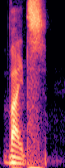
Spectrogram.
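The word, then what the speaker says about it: Waitz: Hace tiempo aquí en Noruega había una, o sea, una campeona de maratón, una mujer que nada, corría mucho maratón, se llama Mete Weitz, pero se escribe igual que Waits, que Tom Waits.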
